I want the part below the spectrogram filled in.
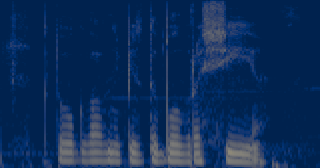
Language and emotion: Russian, neutral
